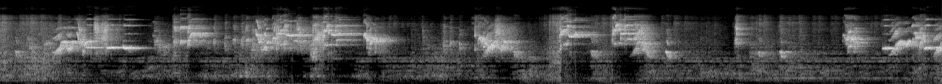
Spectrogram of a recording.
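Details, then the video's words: Budgerigars singing together in a pet store, near-continuous chattering warble with squeaky whistles and harsh buzzy notes rising and falling in waves, a low hum underneath. "Budgies singing in Pet Store | Parakeet Sounds"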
